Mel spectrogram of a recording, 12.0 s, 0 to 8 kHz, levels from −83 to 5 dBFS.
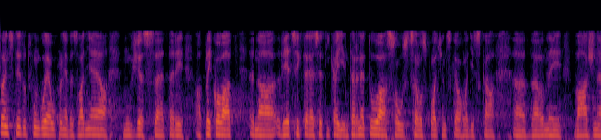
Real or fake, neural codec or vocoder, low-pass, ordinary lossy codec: real; none; 7.2 kHz; AAC, 16 kbps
